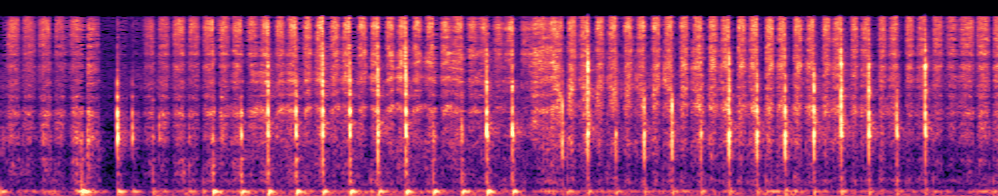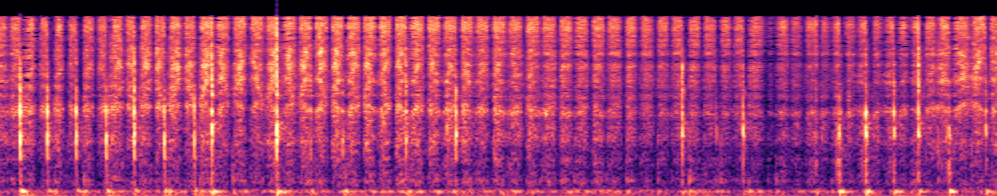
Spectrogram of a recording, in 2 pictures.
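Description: A pencil scratches continuous hatching across the lower part of the wooden lid of a small hinged, coffin-shaped wooden box. Rapid, even strokes make a steady dry rasping and rubbing, heavy in low tones with faint bright scratchy edges. The level holds fairly constant for the whole clip.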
